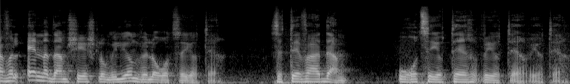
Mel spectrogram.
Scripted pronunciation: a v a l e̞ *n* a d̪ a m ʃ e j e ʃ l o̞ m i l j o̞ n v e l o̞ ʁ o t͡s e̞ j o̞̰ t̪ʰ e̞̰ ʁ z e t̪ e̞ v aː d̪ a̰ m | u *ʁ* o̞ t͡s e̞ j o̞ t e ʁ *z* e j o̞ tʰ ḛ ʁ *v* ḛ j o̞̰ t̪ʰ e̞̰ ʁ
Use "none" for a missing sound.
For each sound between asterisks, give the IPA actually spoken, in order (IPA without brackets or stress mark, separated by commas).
n, ʁ, v, v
